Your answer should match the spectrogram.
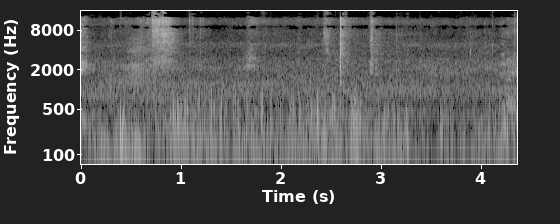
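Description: Low, irregular rumble of wind buffeting and handling noise on a phone microphone as the phone is swung round, with a few faint clicks.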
